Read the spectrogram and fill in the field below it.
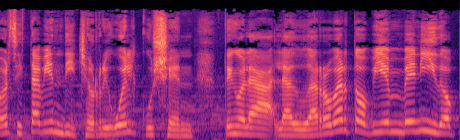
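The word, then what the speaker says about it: Riebel Kuchen: La pronunciación es una pronunciación de los alemanes del Volga y es Rihuel Cuyén.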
